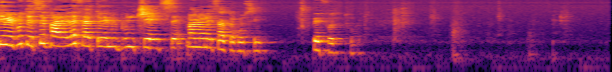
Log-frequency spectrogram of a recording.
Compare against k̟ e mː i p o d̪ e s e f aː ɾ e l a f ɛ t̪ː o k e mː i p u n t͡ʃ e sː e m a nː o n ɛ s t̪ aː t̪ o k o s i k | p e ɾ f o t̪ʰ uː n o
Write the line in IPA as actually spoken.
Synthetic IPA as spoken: k̟ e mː i p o t̪ e sː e f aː ɾ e l ɛ f ɛ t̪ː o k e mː i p u n t͡ʃ e sː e m a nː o n ɛ s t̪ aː t̪ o k o s i | p e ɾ f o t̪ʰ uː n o

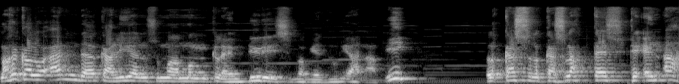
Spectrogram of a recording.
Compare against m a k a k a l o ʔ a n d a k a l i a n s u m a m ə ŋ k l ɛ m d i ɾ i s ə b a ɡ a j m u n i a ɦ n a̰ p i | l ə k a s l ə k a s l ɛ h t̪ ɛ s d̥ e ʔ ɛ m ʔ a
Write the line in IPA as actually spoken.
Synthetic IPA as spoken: m a k a k a l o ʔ a n d a k a l i a n s u m a m ə ŋ k l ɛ m d i ɾ i s ə b a ɡ a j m u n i a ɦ n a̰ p i | l ə k a s l ə k a s l a h t̪ ɛ s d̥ e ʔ ɛ n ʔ a

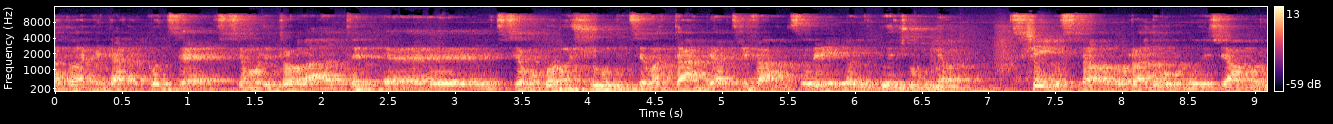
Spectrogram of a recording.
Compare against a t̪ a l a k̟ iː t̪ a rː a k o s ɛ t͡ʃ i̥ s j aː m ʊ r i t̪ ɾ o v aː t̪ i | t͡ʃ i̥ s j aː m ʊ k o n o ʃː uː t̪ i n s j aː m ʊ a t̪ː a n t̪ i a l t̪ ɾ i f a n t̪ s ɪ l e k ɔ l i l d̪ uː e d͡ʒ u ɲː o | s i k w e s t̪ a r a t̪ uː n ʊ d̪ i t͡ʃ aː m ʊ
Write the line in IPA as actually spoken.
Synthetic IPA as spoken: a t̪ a l a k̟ i t̪ a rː a k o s ɛ t͡ʃ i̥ s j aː m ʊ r i t̪ ɾ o v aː t̪ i | t͡ʃ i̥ s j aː m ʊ k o n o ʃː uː t̪ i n s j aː m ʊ a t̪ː a n t̪ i a l t̪ ɾ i f a n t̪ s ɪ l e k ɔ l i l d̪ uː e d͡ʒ u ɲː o | s i k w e s t̪ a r a d̪ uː n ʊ d̪ i t͡ʃ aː m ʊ

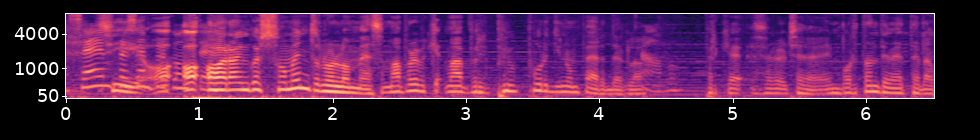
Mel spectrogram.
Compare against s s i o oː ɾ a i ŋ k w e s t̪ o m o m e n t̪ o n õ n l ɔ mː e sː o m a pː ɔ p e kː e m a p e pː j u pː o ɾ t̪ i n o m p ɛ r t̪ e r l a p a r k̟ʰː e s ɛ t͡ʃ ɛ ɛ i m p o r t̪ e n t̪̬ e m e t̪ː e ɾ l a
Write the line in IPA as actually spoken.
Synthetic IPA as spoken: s s i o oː ɾ a i ŋ k w e s t̪ o m o m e n t̪ o n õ n l ɔ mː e sː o m a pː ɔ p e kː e m a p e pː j u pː u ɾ d̪ i n o m p ɛ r d̪ e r l a p e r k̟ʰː e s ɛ t͡ʃ ɛ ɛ i m p o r t̪ a n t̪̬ e m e t̪ː e ɾ l a

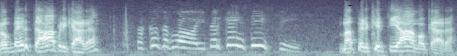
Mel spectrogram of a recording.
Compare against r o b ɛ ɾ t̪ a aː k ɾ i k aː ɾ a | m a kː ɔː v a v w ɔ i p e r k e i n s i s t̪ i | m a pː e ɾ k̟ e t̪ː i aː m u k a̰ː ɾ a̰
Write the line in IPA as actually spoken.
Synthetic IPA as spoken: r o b ɛ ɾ t̪ a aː p ɾ i k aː ɾ a | m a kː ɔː z a v w ɔ j p e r k e i n s i s t̪ i | m a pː e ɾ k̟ e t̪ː i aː m o k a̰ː ɾ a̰

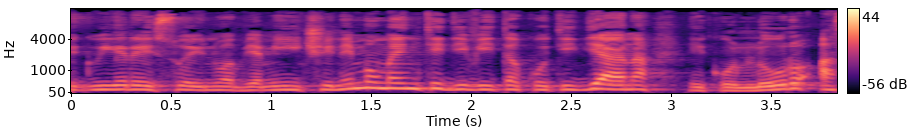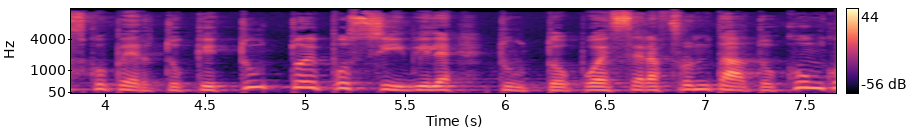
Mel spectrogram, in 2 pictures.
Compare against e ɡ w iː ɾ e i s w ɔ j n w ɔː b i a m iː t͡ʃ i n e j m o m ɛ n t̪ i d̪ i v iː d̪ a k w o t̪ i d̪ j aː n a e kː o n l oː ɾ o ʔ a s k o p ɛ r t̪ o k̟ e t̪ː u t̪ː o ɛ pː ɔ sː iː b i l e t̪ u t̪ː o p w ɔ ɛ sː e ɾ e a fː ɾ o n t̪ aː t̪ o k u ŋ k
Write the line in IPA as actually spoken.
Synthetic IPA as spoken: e ɡ w iː ɾ e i s w ɔ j n w ɔː v i a m iː t͡ʃ i n e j m o m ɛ n t̪ i d̪ i v iː t̪ a k w o t̪ i d̪ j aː n a e kː o n l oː ɾ o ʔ a s k o p ɛ r t̪ o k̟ e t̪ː u t̪ː o ɛ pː o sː iː b i l e t̪ u t̪ː o p w ɔ ɛ sː e ɾ e a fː ɾ o n t̪ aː t̪ o k o ŋ k

